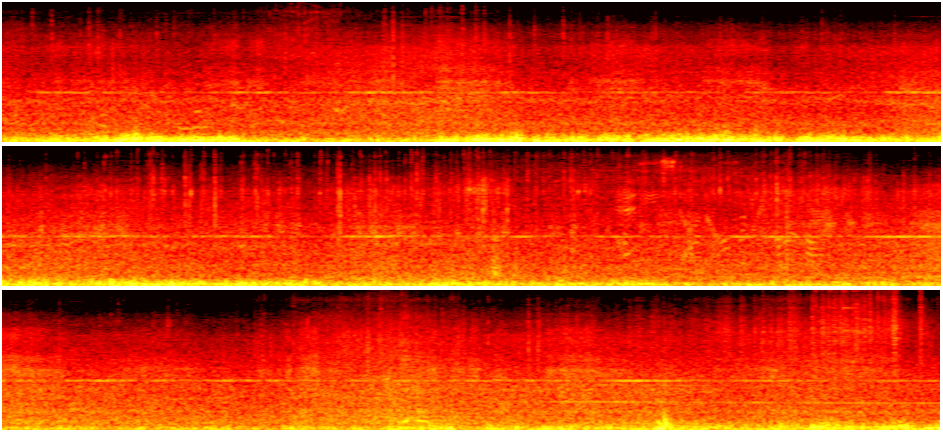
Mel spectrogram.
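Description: Wind buffeting the microphone of a moving bicycle ride, coming in gusts, with a faint steady high whine underneath.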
